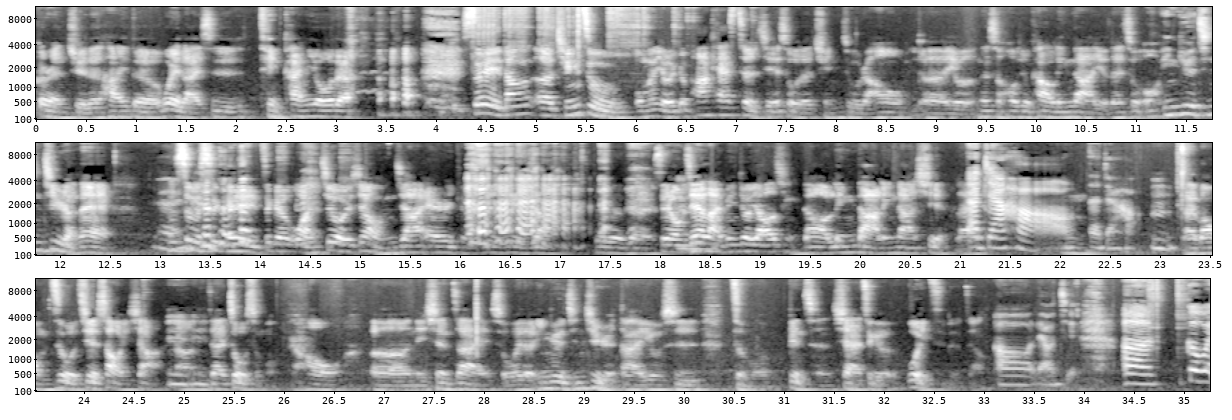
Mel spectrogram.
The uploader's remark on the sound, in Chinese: 但沒想到台中沒有適當的錄音室，臨時找到樂團練團室店家的設備卻出問題，所以最後只好用iPhone錄音，可能還會聽到鼓聲，所以本集內容聲音的品質比較傷耳請見諒。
